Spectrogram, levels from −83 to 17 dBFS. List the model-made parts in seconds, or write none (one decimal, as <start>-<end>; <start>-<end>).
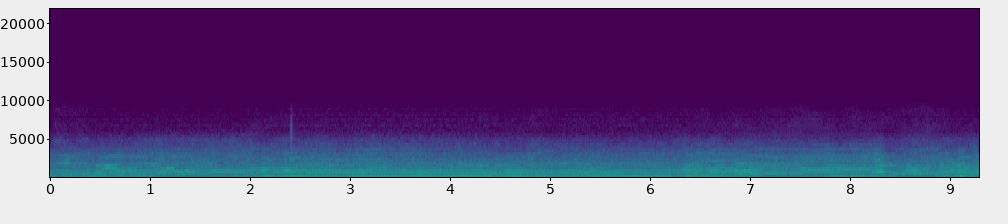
0.0-0.4; 2.0-2.5; 4.4-5.1; 6.3-9.3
